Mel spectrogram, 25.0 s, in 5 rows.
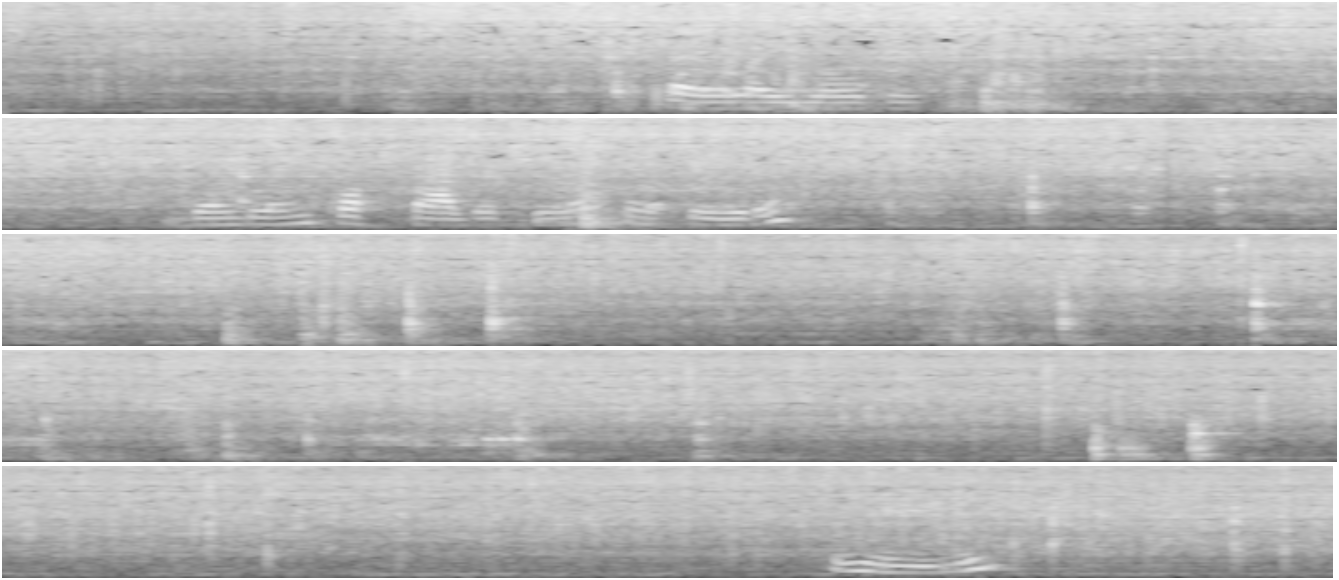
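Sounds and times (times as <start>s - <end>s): food sizzling in a saucepan: 0.0s - 25.0s
spoon knocking and scraping pan: 1.4s - 12.4s, 13.2s - 18.0s, 19.0s - 19.8s.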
